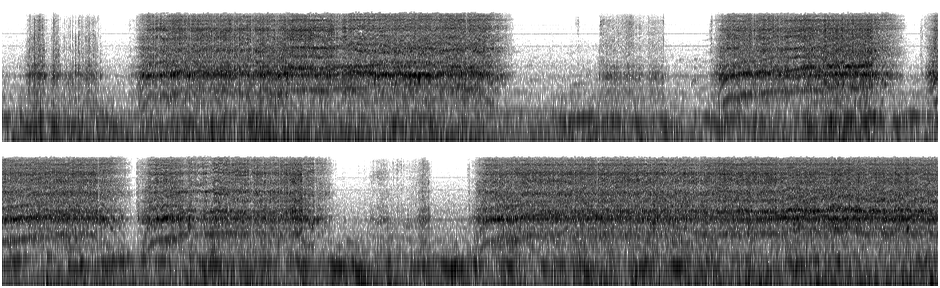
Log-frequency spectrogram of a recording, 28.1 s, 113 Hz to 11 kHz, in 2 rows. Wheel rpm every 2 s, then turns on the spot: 20, 130, 160, 100, 10, 80, 100, 100, 130, 40, 60, 160, 160, 160.
18-20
